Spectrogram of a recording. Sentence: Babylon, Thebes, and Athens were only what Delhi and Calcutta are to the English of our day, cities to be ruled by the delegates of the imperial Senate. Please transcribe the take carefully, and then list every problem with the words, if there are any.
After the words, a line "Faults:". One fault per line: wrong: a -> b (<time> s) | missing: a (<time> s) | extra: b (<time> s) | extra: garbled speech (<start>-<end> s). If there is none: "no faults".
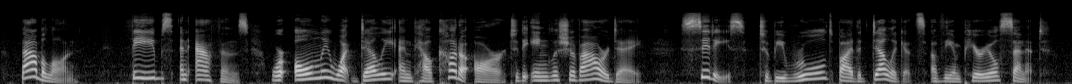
Babylon, Thebes, and Athens were only what Delhi and Calcutta are to the English of our day, cities to be ruled by the delegates of the imperial Senate.
Faults:
no faults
